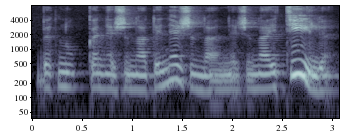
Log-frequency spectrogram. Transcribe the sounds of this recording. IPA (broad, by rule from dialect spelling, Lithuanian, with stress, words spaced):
bʲɛt ˈnʊ kɐ ˈnʲæːʒʲɪˌnɑː tɐɪ ˈnʲæːʒʲɪˌnɑː ˈnʲæːʒʲɪˌnɑː ɪ ˈtʲiːlʲɪ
